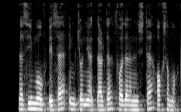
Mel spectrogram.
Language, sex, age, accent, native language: Uzbek, male, 12-17, Xorazm, Uzbek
